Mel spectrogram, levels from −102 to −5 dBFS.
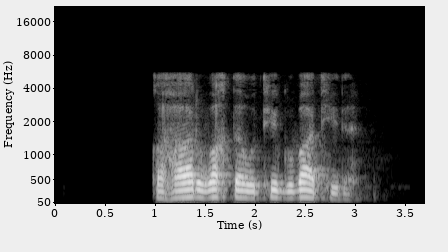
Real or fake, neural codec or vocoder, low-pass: real; none; 5.4 kHz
